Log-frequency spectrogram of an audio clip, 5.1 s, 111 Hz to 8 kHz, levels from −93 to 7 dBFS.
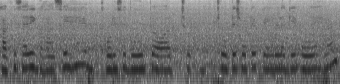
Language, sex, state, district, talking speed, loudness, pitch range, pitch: Hindi, female, Uttar Pradesh, Lucknow, 190 wpm, -16 LUFS, 235-260 Hz, 245 Hz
